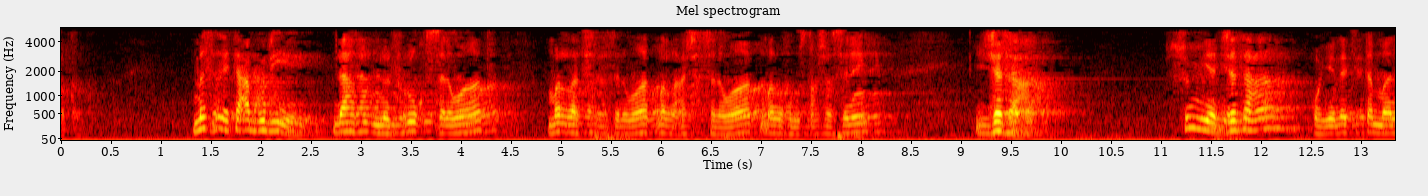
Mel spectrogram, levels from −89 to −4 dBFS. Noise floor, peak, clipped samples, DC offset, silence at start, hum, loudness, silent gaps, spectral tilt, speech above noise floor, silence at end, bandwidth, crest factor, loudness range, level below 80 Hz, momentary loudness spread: -62 dBFS; -12 dBFS; under 0.1%; 0.2%; 0 s; none; -36 LUFS; none; -4 dB/octave; 27 dB; 0 s; 5.4 kHz; 24 dB; 3 LU; -64 dBFS; 16 LU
